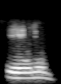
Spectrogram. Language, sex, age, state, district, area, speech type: Nepali, male, 45-60, West Bengal, Kalimpong, rural, conversation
